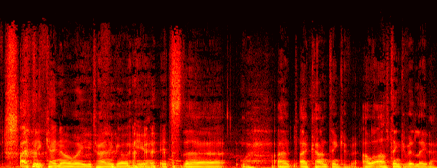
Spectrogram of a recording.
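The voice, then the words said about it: Congested, stuffy voice. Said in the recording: “congested. I'm congested. I've got a cold. ... I kind of like how my voice sounds with a cold”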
